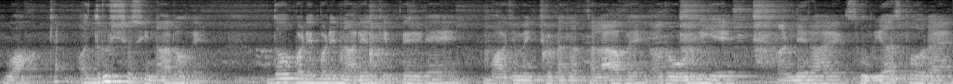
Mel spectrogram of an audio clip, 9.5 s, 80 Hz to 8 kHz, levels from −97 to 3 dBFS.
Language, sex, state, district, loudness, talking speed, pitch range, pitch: Hindi, male, Maharashtra, Mumbai Suburban, -18 LUFS, 180 wpm, 115-130 Hz, 120 Hz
